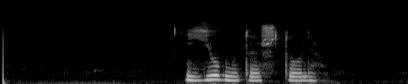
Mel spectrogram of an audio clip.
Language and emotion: Russian, neutral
